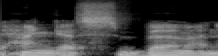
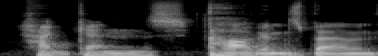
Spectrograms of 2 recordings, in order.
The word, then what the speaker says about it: Hagens Berman: Hangus Berman, is it? Hagens Berman. Yeah. Hagens Berman.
